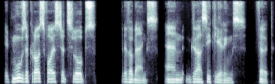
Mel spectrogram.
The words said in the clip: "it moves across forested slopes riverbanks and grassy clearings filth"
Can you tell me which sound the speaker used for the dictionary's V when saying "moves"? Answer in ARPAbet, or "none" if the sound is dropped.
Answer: V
